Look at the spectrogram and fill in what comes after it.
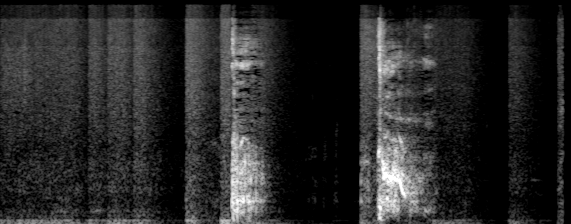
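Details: Adult (a minister) gives two loud, harsh coughs during a discussion of road project costs, with quiet room noise between them.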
